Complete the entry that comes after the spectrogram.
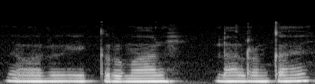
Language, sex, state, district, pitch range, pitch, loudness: Hindi, male, Punjab, Pathankot, 140-145 Hz, 140 Hz, -10 LUFS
